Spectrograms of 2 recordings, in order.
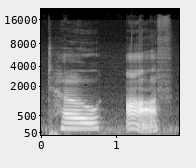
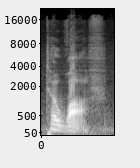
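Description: First: The two words are said without a w glide. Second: The two words are joined by a w glide.

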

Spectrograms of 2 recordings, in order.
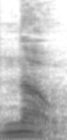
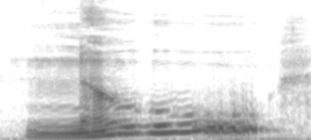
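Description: First: It is said sternly, like a warning. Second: It is said fearfully, with a trembling voice. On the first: The speaker is scolding someone like a child. "holding up his finger warningly to Laura, like as though a parent scolding a child" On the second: The speaker is terrified. "there's a tremor in his voice"

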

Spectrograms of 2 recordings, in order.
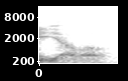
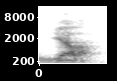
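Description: First: The word is said plainly, without a twang. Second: The word is said with a country twang. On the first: "you don't say yellow" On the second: "You're just putting twang on it"

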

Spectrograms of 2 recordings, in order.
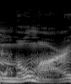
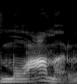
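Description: First: The name is said with an English pronunciation. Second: The name is said with an Arabic pronunciation. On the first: The speaker calls it wrong. "It's not Muammar" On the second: The speaker calls it right. "practicing my Arabic. ... It's Muammar"

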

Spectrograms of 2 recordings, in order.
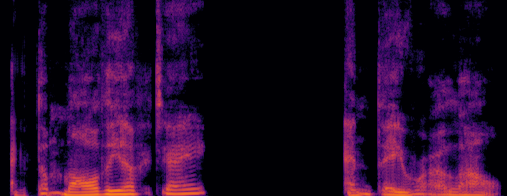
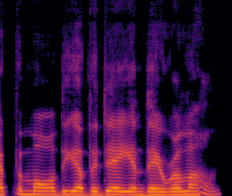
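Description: First: The tone is knowing and insinuating. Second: The tone is plain and matter-of-fact. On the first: "Same words, but different tone" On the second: "That's the first case"

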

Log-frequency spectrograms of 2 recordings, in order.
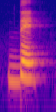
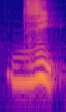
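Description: First: It is said in a southern Brazilian accent. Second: It is said in a southeastern Brazilian accent.

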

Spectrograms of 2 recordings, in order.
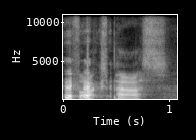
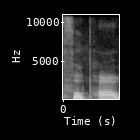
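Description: First: The final consonants are pronounced, like fox pass. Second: The final consonants are silent, like foe pah. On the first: The speaker calls it wrong. "how I read them in my head my whole life" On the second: The speaker calls it right. "I know the faux pas one now"

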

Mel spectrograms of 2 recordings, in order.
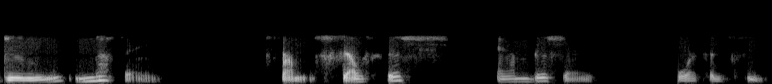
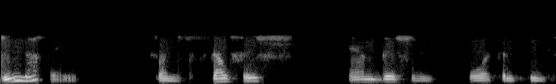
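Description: First: The sentence is read at a slow pace. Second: The sentence is read at a fast pace. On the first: The speaker calls it right. "Slow it down" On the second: The speaker calls it wrong. "you read that too fast"

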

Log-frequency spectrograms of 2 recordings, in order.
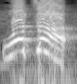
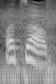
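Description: First: It is said with more energy. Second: It is said with little energy.

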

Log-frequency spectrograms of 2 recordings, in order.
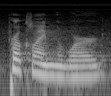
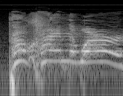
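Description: First: It is said quietly and gently. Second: It is yelled as loud as possible.

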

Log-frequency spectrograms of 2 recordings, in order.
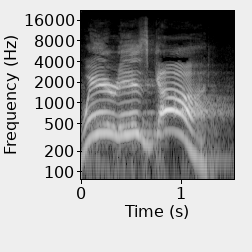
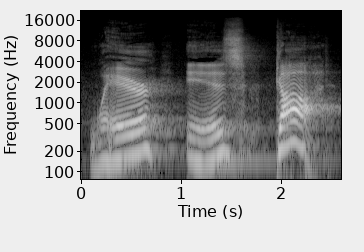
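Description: First: It is said very loudly, almost shouting. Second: It is said loudly, louder than before.

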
